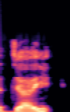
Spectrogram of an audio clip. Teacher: Contohnya pada kata jai terdiri atas dua silabel, sehingga fonem A dan I terbagi pada suku kata yang berbeda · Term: deret vokal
